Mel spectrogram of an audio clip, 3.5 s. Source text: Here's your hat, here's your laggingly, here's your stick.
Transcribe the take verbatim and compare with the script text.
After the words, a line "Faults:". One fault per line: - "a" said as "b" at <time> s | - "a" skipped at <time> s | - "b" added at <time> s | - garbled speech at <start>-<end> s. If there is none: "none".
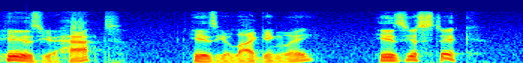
Here's your hat, here's your laggingly, here's your stick.
Faults:
none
